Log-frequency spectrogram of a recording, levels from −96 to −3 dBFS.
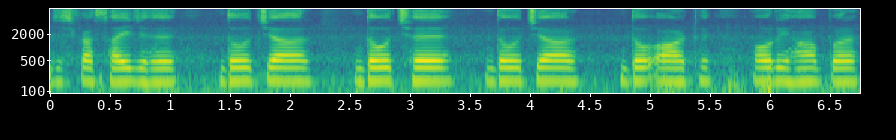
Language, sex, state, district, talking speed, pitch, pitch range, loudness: Hindi, male, Haryana, Charkhi Dadri, 125 wpm, 170 Hz, 165-175 Hz, -15 LUFS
